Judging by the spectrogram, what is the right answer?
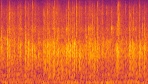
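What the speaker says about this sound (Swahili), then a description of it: "tuwapigie makofi" Audience applause at a hotel project launch in Zanzibar, a dense, loud, continuous clapping from a large crowd sustained throughout the short stretch.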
